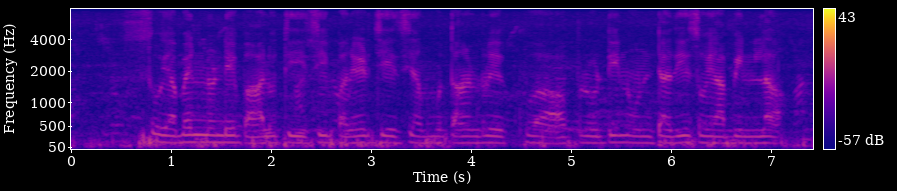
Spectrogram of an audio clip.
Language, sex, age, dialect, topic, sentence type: Telugu, male, 51-55, Telangana, agriculture, statement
